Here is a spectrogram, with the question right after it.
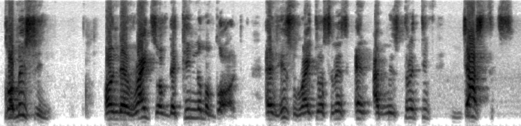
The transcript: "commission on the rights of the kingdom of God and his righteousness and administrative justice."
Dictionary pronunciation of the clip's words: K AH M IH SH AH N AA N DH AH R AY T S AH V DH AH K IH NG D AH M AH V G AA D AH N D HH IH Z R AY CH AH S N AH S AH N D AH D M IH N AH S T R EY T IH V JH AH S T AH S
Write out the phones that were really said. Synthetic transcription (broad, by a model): K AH M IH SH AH N AA N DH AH R AY T S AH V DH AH K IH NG D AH M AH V G AA D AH N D HH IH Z R AY CH AH S N AH S AH N D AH D M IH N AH S T R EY T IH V JH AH S T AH S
